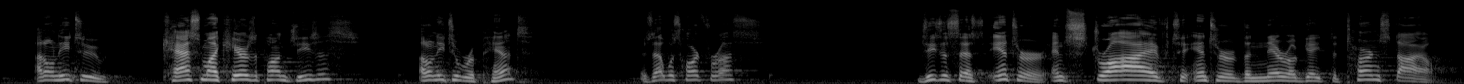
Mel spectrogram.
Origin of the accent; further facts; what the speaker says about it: Southeast, United States; You know, when I grew up in the Southeast, if you had, like many roads here, two lanes going north, two lanes going south, and a turn lane in the middle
